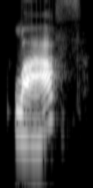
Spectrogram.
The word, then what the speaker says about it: laugh: And then if you have a word that ends in like a F sound, so I know this is GH, but it's pronounced like an F, laugh, then ED is going to be pronounced like a T.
